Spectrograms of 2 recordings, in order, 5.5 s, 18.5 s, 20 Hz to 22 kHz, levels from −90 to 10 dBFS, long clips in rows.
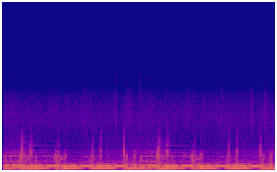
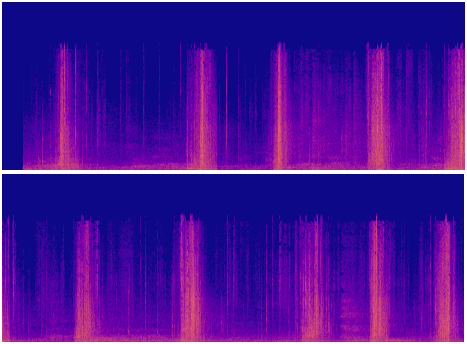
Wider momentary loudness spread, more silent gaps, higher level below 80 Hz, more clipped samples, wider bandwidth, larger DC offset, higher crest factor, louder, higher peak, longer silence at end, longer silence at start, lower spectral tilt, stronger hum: second, 4 LU vs 25 LU; neither; second, -72 dBFS vs -46 dBFS; neither; second, 8.4 kHz vs 17 kHz; neither; second, 10 dB vs 32 dB; first, -24 LUFS vs -28 LUFS; second, -14 dBFS vs -2 dBFS; about the same, 0 s vs 0 s; second, 0 s vs 0.4 s; first, -7 dB/octave vs -1.5 dB/octave; neither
